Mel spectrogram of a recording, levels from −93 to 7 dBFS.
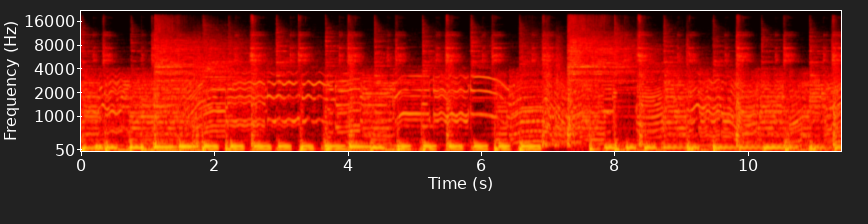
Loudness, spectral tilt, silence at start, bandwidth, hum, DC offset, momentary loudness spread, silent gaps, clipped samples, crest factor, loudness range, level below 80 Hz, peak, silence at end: -31 LUFS; -4 dB/octave; 0 s; over 20 kHz; none; under 0.1%; 3 LU; none; under 0.1%; 16 dB; 2 LU; -40 dBFS; -14 dBFS; 0 s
